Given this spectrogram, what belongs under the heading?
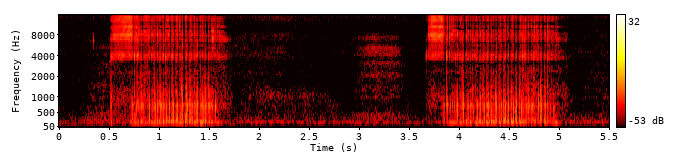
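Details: A pug napping while held in an arm: two loud, rough, fluttering snores on breathing in, with a quieter breath out between.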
